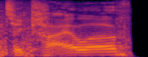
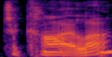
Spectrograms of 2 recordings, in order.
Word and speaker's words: tequila: Tequila. Tequila. Tequila. He's always, this guy presumably has seen the word and always thought it's pronounced to Kyla.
